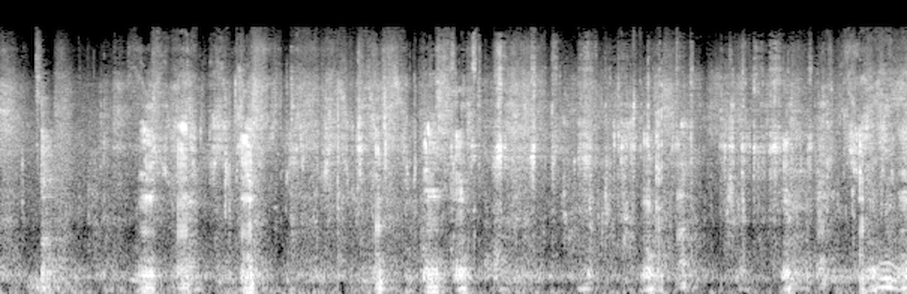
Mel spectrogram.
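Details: Pigs at a farm shed, filmed head-on while drinking water: a run of short, rough grunts and snorts, bursting irregularly through the clip, with splashing, clatter and a person speaking quietly.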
